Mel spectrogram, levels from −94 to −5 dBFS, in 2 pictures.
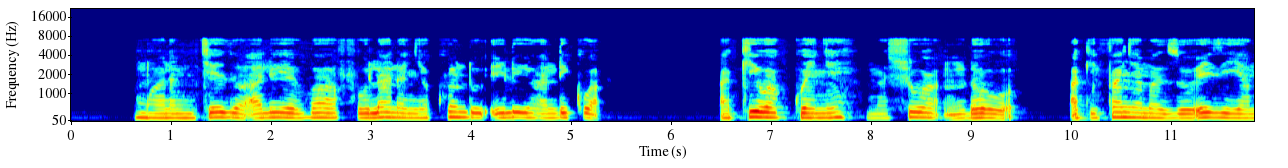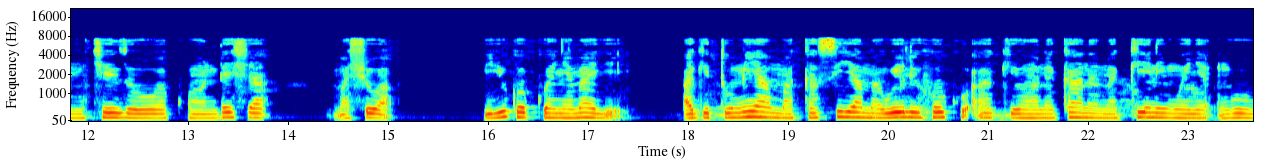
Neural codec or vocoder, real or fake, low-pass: codec, 16 kHz, 16 kbps, FreqCodec, larger model; fake; 7.2 kHz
